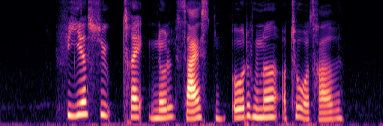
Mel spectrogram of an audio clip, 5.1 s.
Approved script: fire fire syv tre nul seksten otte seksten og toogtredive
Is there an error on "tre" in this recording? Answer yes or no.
no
